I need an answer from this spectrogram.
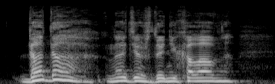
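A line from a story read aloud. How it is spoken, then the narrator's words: Sad. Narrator (Russian): печально сказал он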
